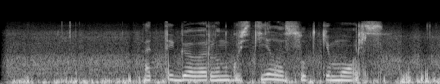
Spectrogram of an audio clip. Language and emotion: Russian, neutral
